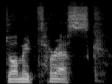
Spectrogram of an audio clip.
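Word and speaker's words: Dimitrescu: By the way, just so I can say it, you pronounce it Domitresque with a hard spin on the T, but it's one of the daughter's necklaces.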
